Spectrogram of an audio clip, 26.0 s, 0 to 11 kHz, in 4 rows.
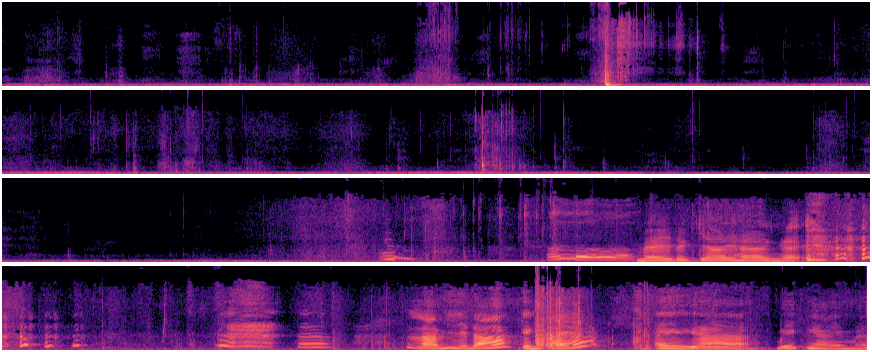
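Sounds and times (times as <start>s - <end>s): baby crawling over blankets: 15.1s - 26.0s.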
